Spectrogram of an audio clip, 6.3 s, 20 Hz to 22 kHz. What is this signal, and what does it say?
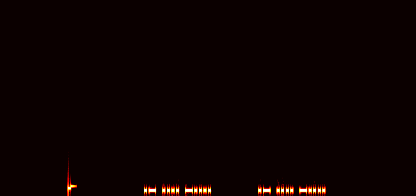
Morse code, heard as a keyed tone, about 36 wpm, 700 Hz. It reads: AH6 AH6
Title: USA Call Sign Prefixes - Repeated 2x - 35wpm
